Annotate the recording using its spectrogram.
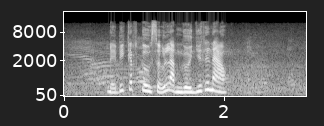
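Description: A young woman speaks sharply and close by.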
